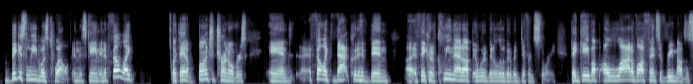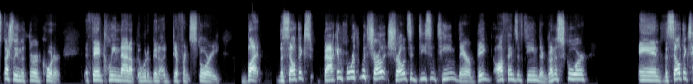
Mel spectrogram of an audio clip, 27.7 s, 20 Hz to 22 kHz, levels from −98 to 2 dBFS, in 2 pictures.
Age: 30-49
